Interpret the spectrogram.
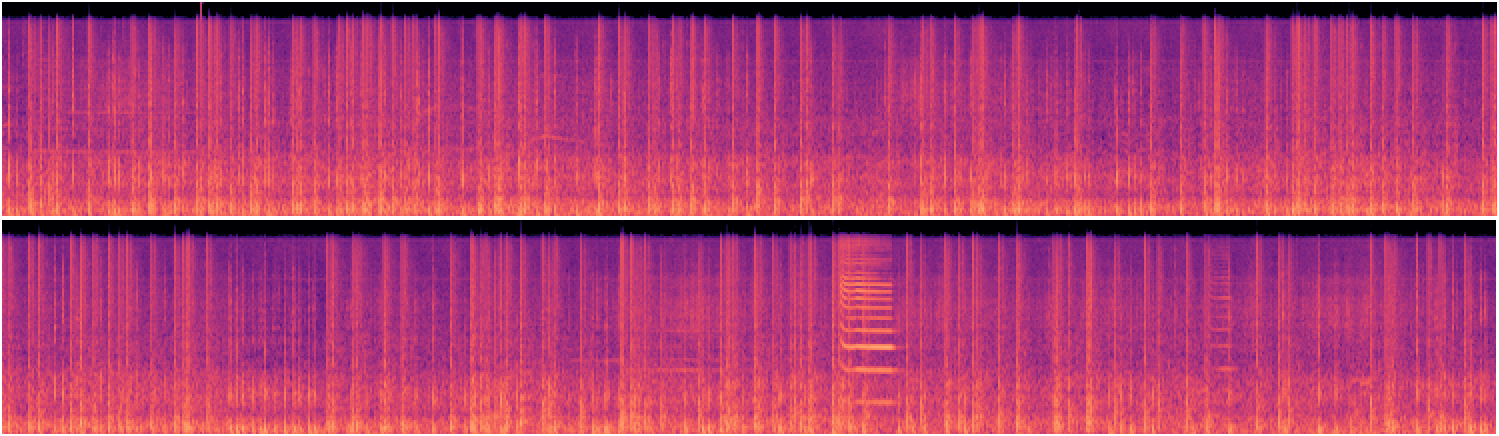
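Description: Fireworks finale: a dense, continuous barrage of aerial shell bursts, one after another with no pause. A brief pitched tone sounds over the bursts about three-quarters of the way through.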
